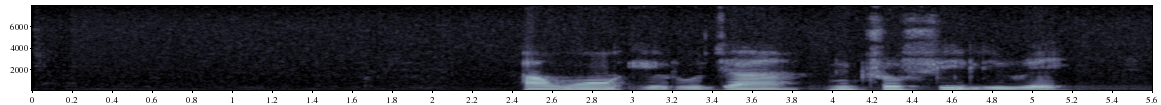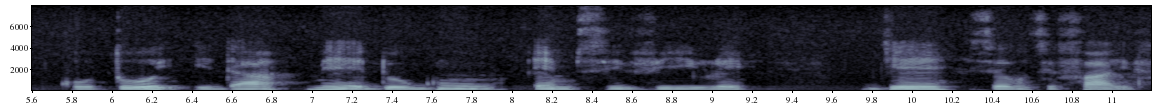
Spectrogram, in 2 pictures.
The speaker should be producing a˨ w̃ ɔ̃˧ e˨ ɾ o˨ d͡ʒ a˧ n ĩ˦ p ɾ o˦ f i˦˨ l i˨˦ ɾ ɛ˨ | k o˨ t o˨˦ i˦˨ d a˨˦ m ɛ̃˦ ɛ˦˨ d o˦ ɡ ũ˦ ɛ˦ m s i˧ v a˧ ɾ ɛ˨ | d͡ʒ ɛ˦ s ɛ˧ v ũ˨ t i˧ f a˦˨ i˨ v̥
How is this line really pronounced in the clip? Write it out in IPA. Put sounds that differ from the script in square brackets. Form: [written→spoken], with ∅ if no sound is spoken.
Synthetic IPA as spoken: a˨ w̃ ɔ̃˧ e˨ ɾ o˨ d͡ʒ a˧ n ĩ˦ [p→t] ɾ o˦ f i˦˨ l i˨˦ ɾ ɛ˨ | k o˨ t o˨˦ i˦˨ d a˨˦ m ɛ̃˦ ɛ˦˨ d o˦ ɡ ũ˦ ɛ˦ m s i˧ v [a˧→i˧] ɾ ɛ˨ | d͡ʒ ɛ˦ s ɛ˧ v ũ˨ t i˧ f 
